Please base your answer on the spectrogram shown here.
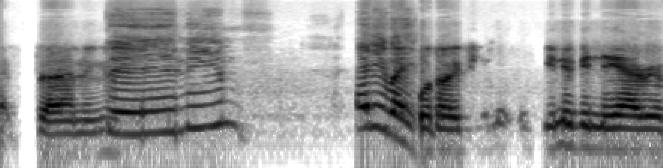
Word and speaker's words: Birmingham: eastern birmingham birmingham that's how you say it birmingham you live in the area of birmingham i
